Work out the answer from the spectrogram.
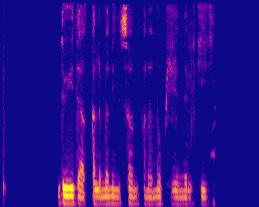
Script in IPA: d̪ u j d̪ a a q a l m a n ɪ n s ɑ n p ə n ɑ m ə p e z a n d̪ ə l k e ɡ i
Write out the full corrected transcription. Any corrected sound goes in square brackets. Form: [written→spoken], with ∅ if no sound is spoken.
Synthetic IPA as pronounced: d̪ u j d̪ [a→ə] a q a l m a n ɪ n s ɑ n p ə n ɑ m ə p e [z→ʒ] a n d̪ ə l k e ɡ i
